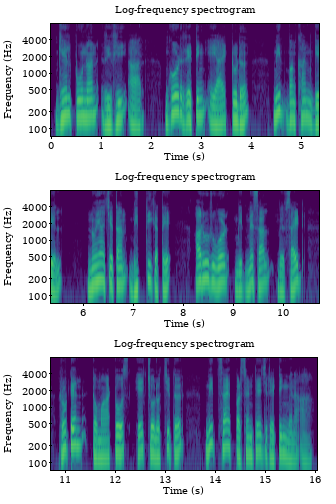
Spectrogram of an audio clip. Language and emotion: Santali, neutral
